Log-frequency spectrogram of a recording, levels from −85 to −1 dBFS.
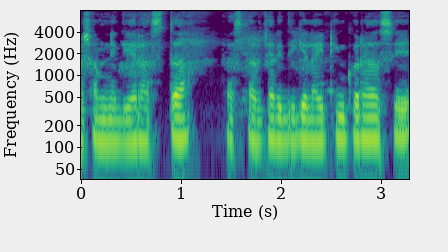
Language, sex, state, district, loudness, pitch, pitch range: Bengali, male, Assam, Hailakandi, -19 LUFS, 120 Hz, 120-130 Hz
